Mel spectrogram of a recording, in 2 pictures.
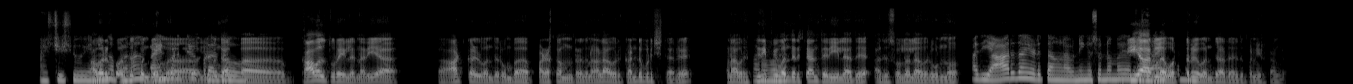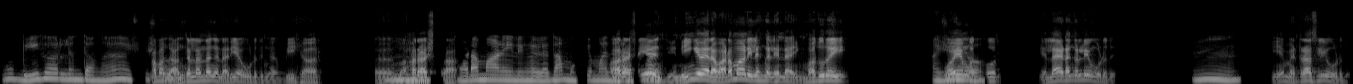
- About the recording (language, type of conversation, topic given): Tamil, podcast, நீங்கள் கிடைக்கும் தகவல் உண்மையா என்பதை எப்படிச் சரிபார்க்கிறீர்கள்?
- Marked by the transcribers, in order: other background noise; unintelligible speech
